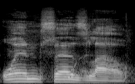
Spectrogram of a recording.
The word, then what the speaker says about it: Wenceslao: It's not a one-syllable name. Yeah. Wenceslao. That's why I brought it out to one syllable.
